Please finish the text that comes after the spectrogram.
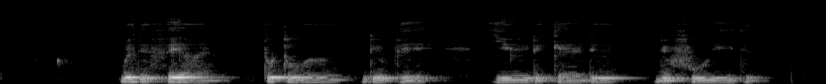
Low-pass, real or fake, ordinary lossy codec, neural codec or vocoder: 10.8 kHz; real; MP3, 48 kbps; none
